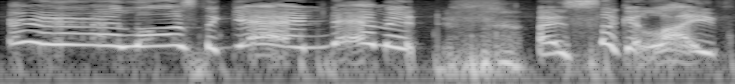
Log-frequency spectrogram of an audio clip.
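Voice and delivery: hammed-up sore loser's tantrum; mock wailing. Loser villain wails in retelling.

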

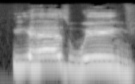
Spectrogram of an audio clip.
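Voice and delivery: high, drawn-out mock protest; hammed-up whine, stretched out slowly; whiny protest. Retelling the hero's excuse to a friend, whiny protest.

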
